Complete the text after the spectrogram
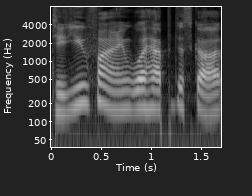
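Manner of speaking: put-on British accent. Retelling a scene where Kate catches up with Hazel, put-on British accent. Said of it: "That's my British accent".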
